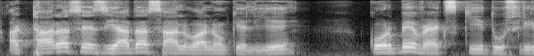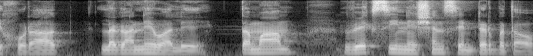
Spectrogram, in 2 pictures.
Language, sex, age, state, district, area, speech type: Urdu, male, 30-45, Delhi, South Delhi, urban, read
